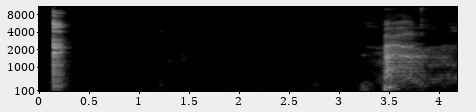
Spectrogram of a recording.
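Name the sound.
glasses clinking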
